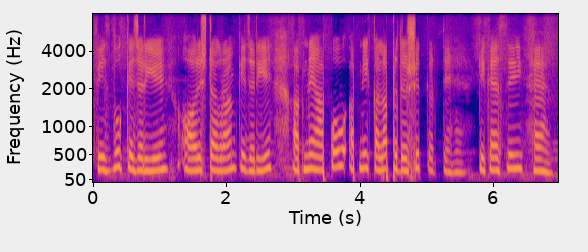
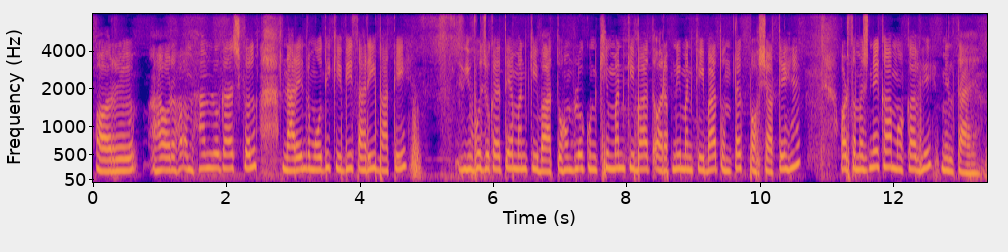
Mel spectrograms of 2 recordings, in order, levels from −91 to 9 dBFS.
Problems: background sounds at intervals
